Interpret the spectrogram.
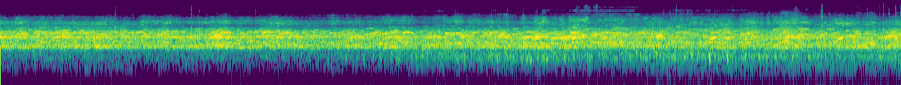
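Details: Sunset fly-out of snow geese in waves over Sacramento National Wildlife Refuge: continuous, crowded honking and yelping from a big flock, a few louder calls popping out now and then above the steady din.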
